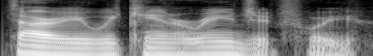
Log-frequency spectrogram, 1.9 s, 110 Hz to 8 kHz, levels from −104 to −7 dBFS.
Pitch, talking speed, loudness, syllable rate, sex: 105 Hz, 225 wpm, -19 LUFS, 6.0 syllables/s, male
